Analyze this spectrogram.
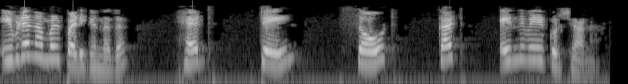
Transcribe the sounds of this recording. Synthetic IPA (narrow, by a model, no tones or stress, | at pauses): iʋiɽe̞nɐmːɐɭpɐʈikʲːunːɐðɨ | heɖ | ʈejl | so̞ːʈ | kɐʈː | e̞nːiʋeːjkːurit͡ɕːa̰ːɳɨ̰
